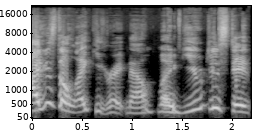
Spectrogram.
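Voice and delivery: put-on angry tone. Retelling waking from a dream and talking to the husband: imitating being angry. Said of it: "angry at him".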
